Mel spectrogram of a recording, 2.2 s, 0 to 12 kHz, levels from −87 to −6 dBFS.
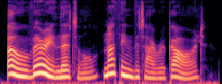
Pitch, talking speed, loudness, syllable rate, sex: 225 Hz, 190 wpm, -17 LUFS, 5.7 syllables/s, female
